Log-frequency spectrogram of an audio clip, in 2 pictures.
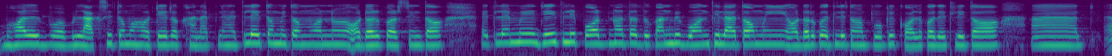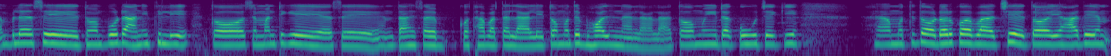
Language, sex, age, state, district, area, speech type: Odia, female, 18-30, Odisha, Bargarh, rural, spontaneous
